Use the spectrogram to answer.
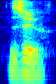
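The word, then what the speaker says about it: Zhou: But I about Zhu, is that how you say his name? – Yeah, Zhu.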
